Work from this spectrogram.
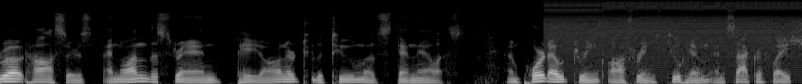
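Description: A speech recording with two kinds of fault. Short concealed packet loss occurs at 1.53 to 1.59 s and at 3.07 to 3.13 s. Each time, about 40 ms of audio failed to arrive in time, and the decoder patched the gap by extending the preceding sound before crossfading back, leaving a brief smear in the speech. From 5.43 s to the end, a DECT cordless phone buzz appears: a thin, steady 100 Hz buzz rich in harmonics, well below the speech level. It comes from a nearby DECT handset or base transmitting every 10 ms, with the audio circuitry rectifying those radio bursts.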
